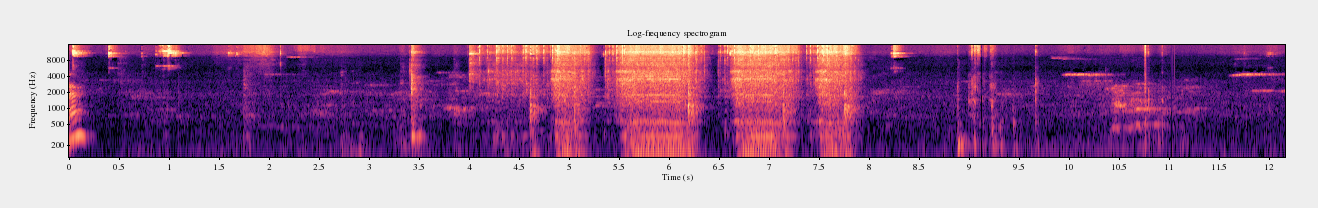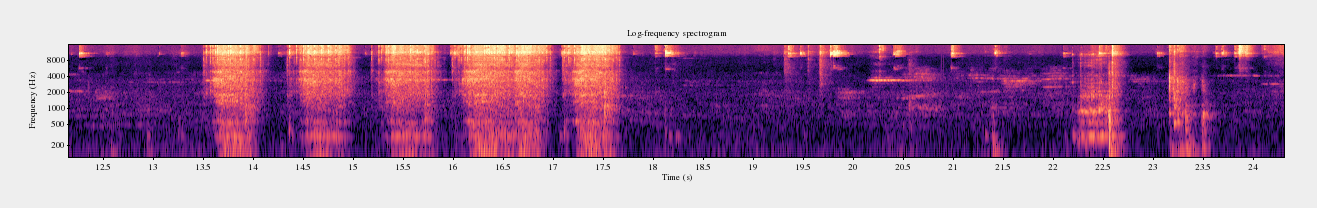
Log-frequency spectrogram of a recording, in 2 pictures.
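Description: A sewing machine stitches a quarter-inch seam around the neckline of a lined blouse, running in several short, fast bursts separated by pauses, fairly close, with faint background sounds between runs.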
